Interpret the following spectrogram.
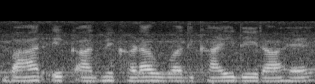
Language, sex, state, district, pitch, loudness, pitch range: Hindi, female, Chhattisgarh, Raipur, 165 Hz, -16 LUFS, 160-175 Hz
